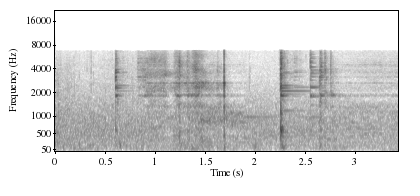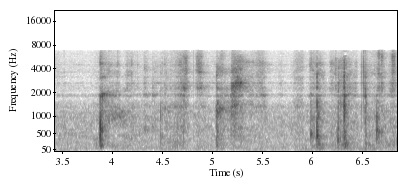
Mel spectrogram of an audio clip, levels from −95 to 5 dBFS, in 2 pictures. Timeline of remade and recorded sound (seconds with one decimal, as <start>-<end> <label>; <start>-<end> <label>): 0.0-0.9 recorded; 0.9-1.9 remade; 1.9-2.7 recorded; 2.7-6.9 remade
